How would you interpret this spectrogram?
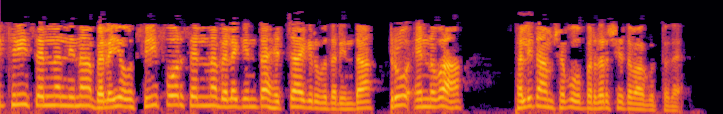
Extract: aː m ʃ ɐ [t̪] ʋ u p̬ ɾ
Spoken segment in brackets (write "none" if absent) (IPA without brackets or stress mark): none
